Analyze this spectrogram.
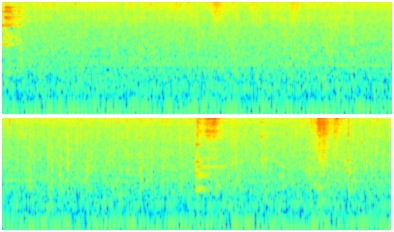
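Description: Steady rain falls on an evening in a continuous, even hiss, with a few sharper drips and splashes now and then over a low constant hum. No one speaks.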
